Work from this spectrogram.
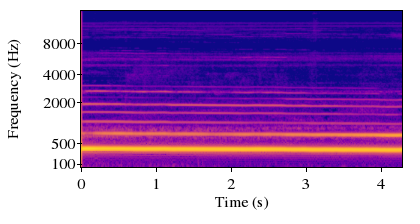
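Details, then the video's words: Female pet dog howls along with a fire truck, one unbroken, flat, sustained mid-pitched tone with strong overtones lasting the whole stretch, barely wavering in pitch. "Dog has a good old howl at a fire truck"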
